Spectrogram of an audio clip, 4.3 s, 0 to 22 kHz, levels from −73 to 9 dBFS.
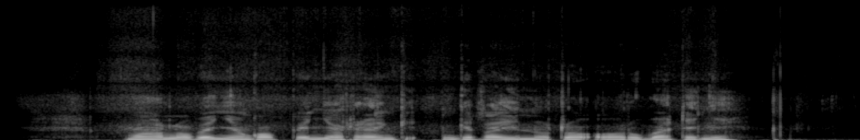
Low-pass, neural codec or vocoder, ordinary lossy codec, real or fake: none; none; none; real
